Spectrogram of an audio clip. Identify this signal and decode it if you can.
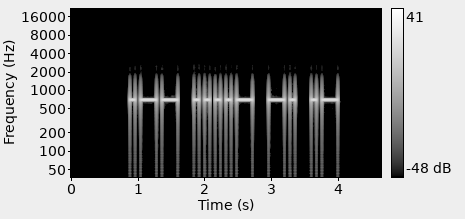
Morse code, heard as a keyed tone, about 15 wpm, 700 Hz. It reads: W4NA
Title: Easy Call Signs - 15wpm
